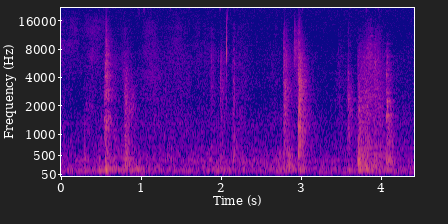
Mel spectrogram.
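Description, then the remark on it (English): A drawer slides open amid a handful of scattered knocks and light clattering as tools are grabbed from underneath it, fairly quiet with brief pauses between. “But I guess he reaches underneath one of the drawers, grabs some tools and stuff, and says, "All right, boss, let's get to work."”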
